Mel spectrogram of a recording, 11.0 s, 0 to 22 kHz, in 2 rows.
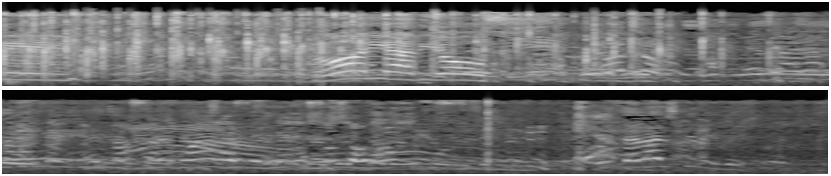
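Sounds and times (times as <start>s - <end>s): women chattering: 0.0s - 11.0s.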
